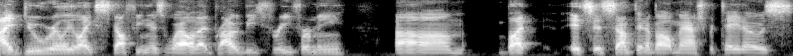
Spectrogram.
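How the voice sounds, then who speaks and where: Here is a Wisconsin accent at a moderate pace. The intonation is monotone and flat. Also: man, medium pitch for a man. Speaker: sports podcast co-host. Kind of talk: casual chat.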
